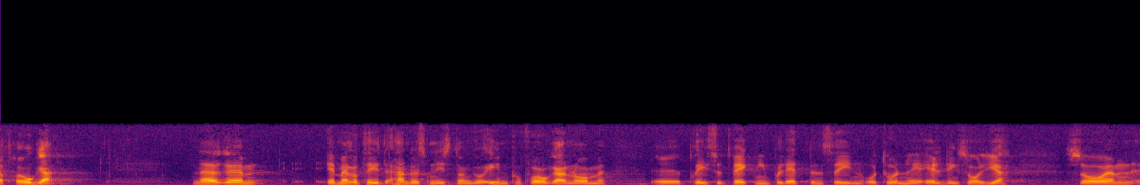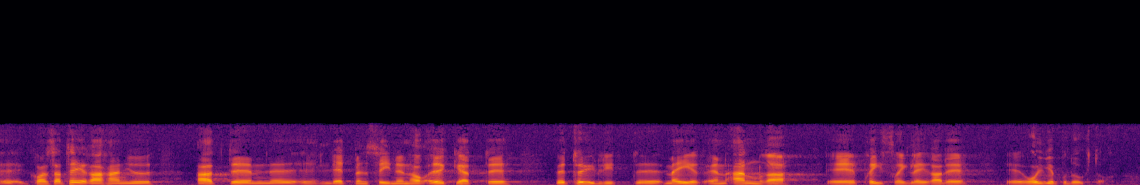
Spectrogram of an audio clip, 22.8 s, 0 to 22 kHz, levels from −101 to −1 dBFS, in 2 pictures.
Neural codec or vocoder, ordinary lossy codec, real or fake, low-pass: none; AAC, 48 kbps; real; 7.2 kHz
